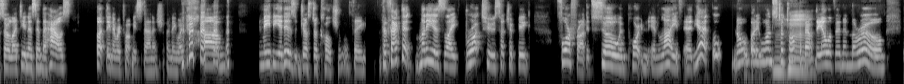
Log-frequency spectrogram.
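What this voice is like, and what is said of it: New York accent. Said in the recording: “my New Yorkie accent”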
